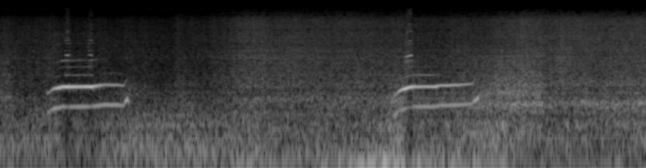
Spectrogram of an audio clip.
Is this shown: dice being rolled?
no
